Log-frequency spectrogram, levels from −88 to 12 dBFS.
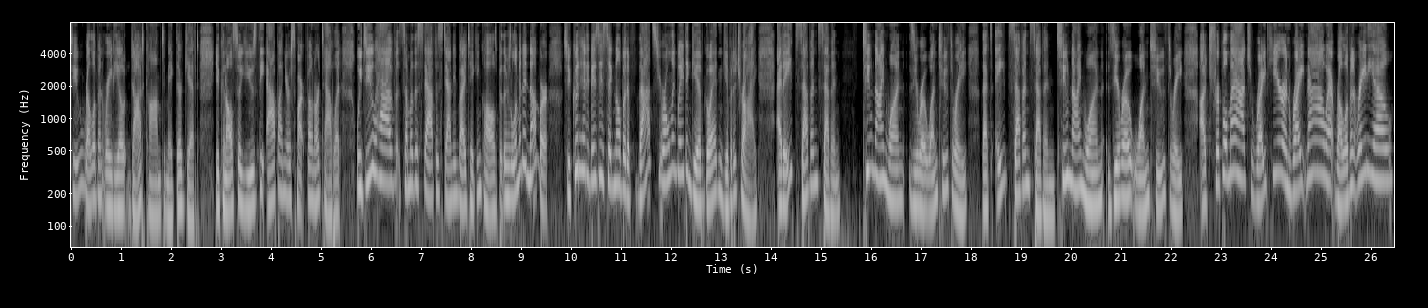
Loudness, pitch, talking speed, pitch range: -22 LUFS, 180 Hz, 165 wpm, 150-245 Hz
